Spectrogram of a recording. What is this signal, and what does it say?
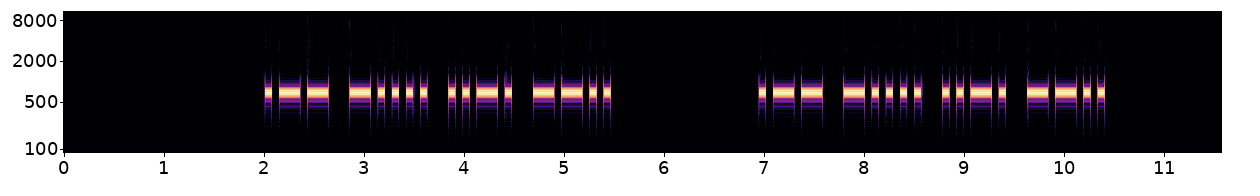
Morse code, heard as a keyed tone, about 17 wpm, 700 Hz. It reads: W6FZ W6FZ
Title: USA Call Signs - 4 Characters - Repeated 2x - 17wpm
